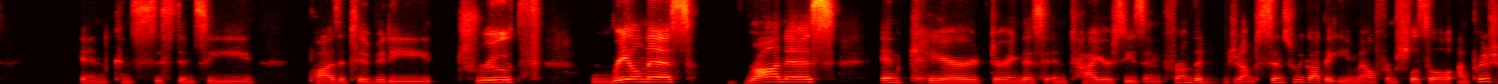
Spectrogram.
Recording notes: Recorded using Zoom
